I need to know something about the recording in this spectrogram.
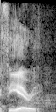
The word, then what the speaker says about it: Fieri: Middle school for me was like Guy Fieri. Fieri. I love Fieri, two yeah.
